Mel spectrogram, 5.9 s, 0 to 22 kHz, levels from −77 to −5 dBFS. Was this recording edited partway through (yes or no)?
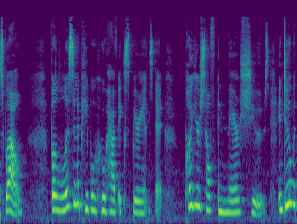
no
